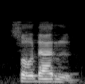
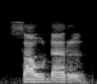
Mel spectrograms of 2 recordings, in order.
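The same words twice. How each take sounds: First: The first syllable has a plain o vowel. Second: The first syllable has the au diphthong. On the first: The speaker calls it wrong. "kita letak huruf O. ... tak sesuai lah" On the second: The speaker calls it right. "bunyi dia akan jadi jadi au"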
